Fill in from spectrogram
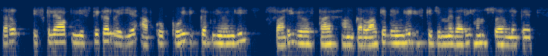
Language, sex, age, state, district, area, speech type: Hindi, male, 45-60, Madhya Pradesh, Balaghat, rural, conversation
